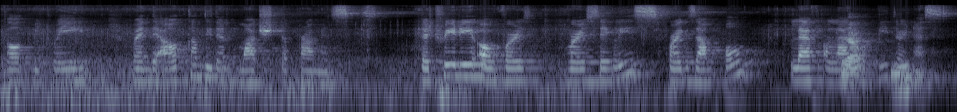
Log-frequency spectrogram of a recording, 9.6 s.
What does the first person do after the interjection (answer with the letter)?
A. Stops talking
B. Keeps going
B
